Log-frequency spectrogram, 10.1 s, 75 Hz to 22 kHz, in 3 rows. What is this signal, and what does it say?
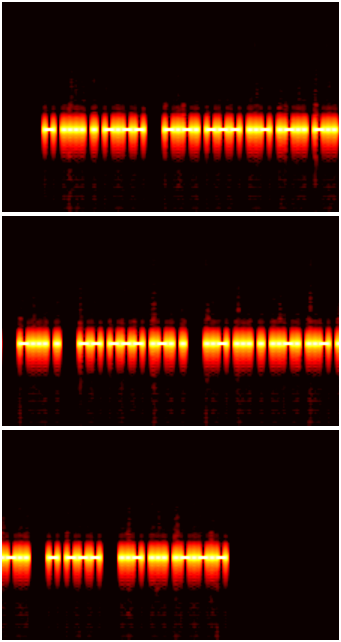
Morse code, heard as a keyed tone, about 40 wpm, 700 Hz. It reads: THEY COULD BE MORE USEFUL TO US.
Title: Sentences from Top 1000 Words - Review Part 4 - 40wpm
